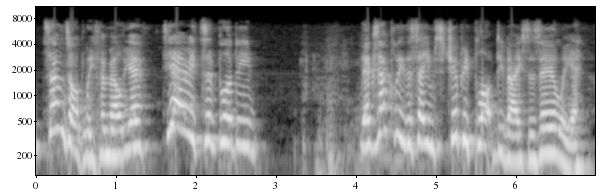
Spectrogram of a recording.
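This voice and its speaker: Someone reads fan fiction aloud and comments on it casually, sounding exasperated and incredulous and swearing freely. The voice sits high and is very animated but unhurried, captured through a dull, lo-fi microphone.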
